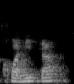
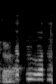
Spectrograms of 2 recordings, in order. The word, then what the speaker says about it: Juanita: Yeah, thank you, Juanita. I'm going to pronounce it the Spanish way. Everyone Juanita.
